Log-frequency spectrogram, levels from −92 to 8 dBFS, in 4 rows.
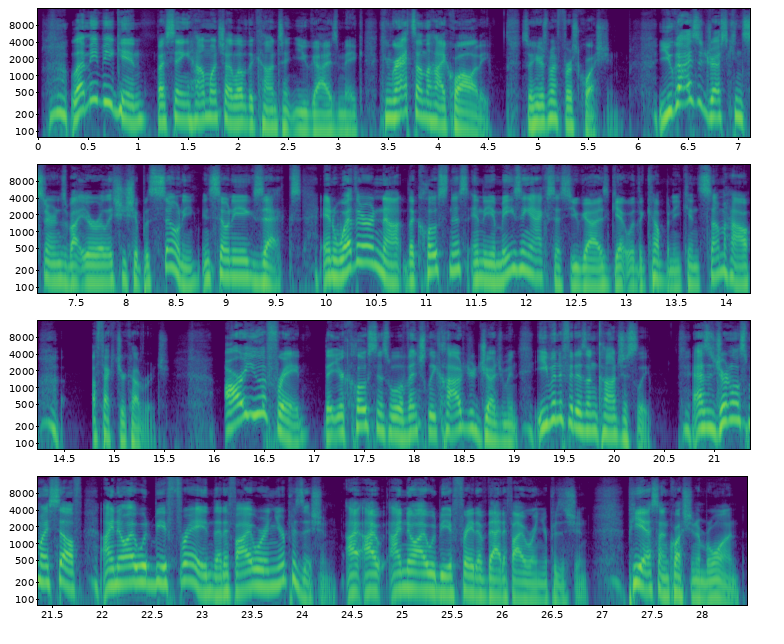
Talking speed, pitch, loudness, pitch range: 235 wpm, 145 Hz, -20 LUFS, 120-180 Hz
